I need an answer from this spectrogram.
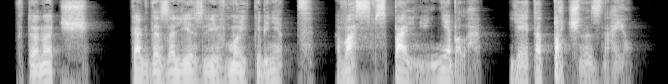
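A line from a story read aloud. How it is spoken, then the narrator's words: Snow hissing. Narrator (Russian): прошипел снег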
